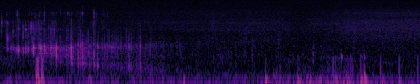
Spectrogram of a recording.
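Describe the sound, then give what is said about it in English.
Beer is poured with low, rhythmic glugging, opening in a brighter splashy rush before settling into steady throbbing gulps of liquid, fairly quiet, with no one speaking. “That was a satisfying... It was good. ...glug that was. Good head, though. Good fizz.”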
